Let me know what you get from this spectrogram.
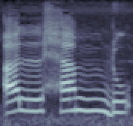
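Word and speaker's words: الحمد: Cara bacanya, mimnya dibaca jelas. Dibaca jelas yang dimaksud adalah mimnya dibaca sesuai dengan makhraj atau tempat keluar dari mim tersebut, yaitu 2 bibir ya. Jadi alhamdu, jangan mantul.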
